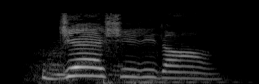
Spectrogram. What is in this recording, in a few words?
Jai Sree Ram Sms Message Tone Notification; ringtone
